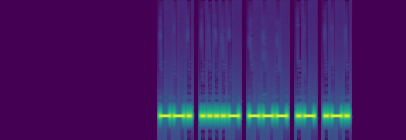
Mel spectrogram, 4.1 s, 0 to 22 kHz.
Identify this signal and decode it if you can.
Morse code, heard as a keyed tone, about 34 wpm, 700 Hz. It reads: G4OAR
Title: DXCC-100 Call Signs - 5 Characters - 35wpm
